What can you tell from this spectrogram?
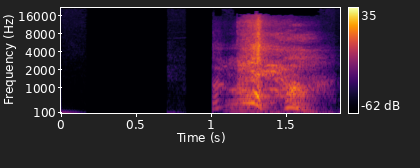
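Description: A single loud sneeze erupts after a moment of near silence, a sharp breathy burst that trails into a voiced, wavering finish.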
